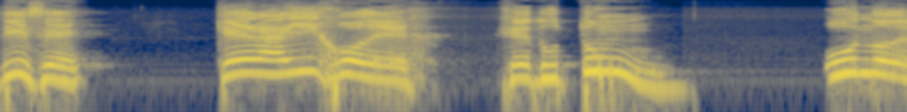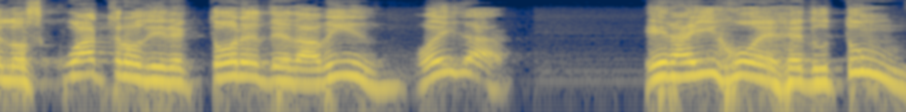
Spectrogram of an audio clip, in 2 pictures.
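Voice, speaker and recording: A man projects a raised, high, bright and sharp voice with very wide pitch swings and very even loudness, speaking very slowly with long, frequent pauses. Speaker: pastor. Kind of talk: sermon. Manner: animated.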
